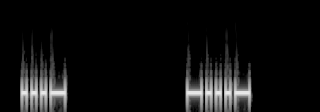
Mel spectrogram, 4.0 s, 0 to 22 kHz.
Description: Morse code, heard as a keyed tone, about 20 wpm, spaced as for 5 wpm, 700 Hz. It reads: V<BT>
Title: 223 Lesson 36d - BT - Two Characters 20wpm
